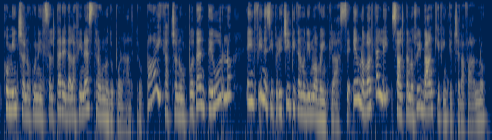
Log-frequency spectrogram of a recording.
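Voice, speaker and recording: A woman reading aloud who voices a cheeky, boastful little girl spinning tall tales in a playful, bright way. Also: medium pitch, sing-song, brisk, few pauses, voice pushed up, natural voice. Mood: playful boasting.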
